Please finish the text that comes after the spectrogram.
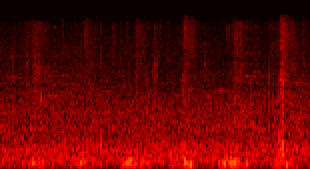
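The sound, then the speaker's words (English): Steady crunchy footsteps on gravel, about six evenly paced steps, each with a gritty scrunch over a faint, constant background hiss, from a person walking on the way to Saltram. “Crunchy, listen to this.”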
